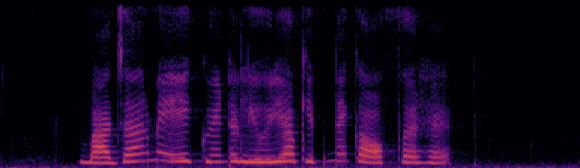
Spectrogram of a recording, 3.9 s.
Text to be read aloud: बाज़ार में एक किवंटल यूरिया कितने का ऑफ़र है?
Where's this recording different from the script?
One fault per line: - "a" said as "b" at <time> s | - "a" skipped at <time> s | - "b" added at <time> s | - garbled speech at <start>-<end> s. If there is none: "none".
none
